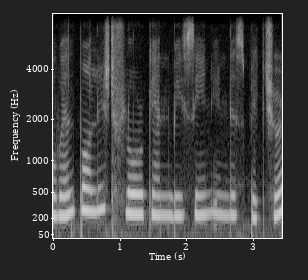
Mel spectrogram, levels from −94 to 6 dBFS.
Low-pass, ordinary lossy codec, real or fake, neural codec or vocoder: 7.2 kHz; Opus, 24 kbps; real; none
